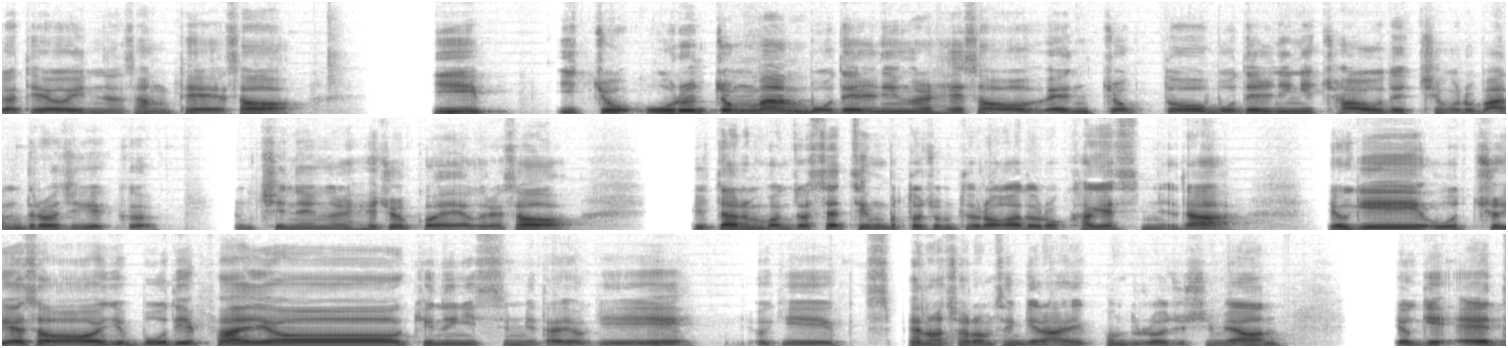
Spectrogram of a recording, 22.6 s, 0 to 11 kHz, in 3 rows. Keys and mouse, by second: 3.6-4.5 drag.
